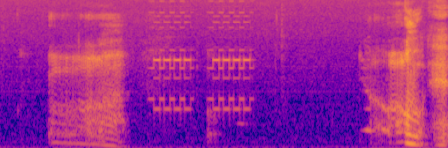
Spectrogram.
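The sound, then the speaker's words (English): A cell phone ringing on the floor: two short bursts of a trilling electronic ring, fairly faint, with breathy, strained vocal sounds before and after them. “lying in front of me, ringing incessantly. I'm still tied up, tighter this time. If I can just hit the answer button with my chin.”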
